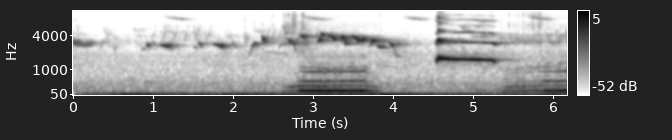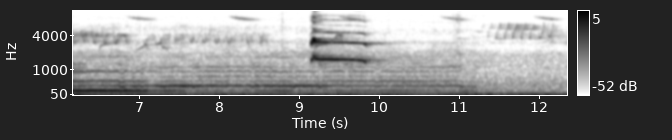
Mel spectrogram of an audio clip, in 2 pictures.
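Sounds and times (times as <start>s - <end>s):
high chirping birdsong of a morning chorus: 0.0s - 12.3s
bumblebee flight buzz: 2.7s - 3.9s, 5.3s - 11.4s.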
